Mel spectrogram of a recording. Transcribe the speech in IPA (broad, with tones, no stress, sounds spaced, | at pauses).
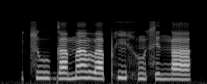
t͡s uː˨ ɡ a˨ m ã˦ β a˨ pʰ ĩ˦ h ũ˨ s ɪ˨ ŋ a˨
